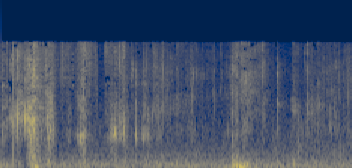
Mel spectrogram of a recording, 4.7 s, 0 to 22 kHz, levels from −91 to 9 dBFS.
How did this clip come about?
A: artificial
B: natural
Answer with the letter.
B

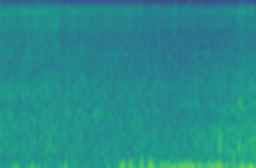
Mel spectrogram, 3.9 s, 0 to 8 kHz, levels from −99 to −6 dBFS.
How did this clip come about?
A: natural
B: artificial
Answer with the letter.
A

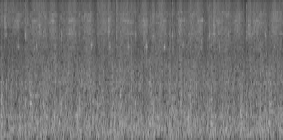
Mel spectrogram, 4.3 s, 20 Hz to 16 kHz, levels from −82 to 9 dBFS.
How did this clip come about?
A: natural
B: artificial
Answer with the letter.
A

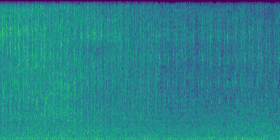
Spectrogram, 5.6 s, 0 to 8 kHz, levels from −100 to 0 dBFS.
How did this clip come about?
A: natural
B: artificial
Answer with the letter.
A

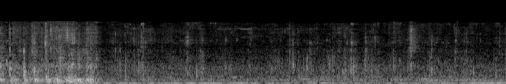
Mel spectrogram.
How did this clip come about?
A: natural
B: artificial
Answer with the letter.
B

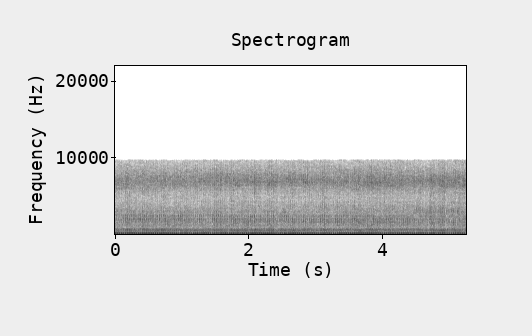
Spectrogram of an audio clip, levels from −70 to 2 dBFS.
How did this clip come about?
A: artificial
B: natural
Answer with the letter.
B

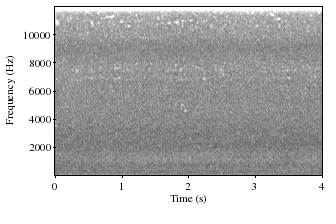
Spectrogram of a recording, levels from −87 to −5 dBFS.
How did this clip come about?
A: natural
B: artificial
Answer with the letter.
A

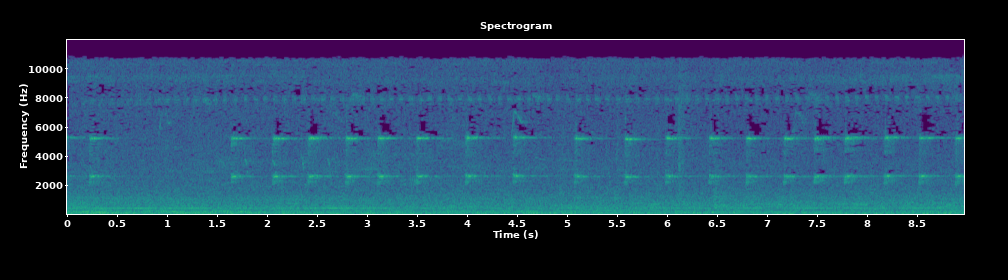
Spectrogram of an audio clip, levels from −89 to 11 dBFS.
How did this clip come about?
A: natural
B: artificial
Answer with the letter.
A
